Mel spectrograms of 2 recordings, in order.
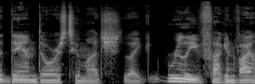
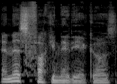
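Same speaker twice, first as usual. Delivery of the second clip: plain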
